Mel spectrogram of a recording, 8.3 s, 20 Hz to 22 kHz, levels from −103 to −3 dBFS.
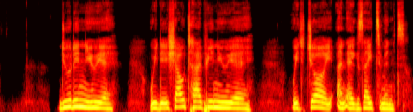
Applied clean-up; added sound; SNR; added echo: neural mask model Resemble Enhance denoiser.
